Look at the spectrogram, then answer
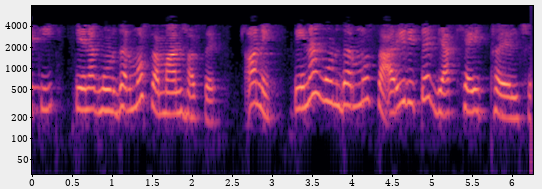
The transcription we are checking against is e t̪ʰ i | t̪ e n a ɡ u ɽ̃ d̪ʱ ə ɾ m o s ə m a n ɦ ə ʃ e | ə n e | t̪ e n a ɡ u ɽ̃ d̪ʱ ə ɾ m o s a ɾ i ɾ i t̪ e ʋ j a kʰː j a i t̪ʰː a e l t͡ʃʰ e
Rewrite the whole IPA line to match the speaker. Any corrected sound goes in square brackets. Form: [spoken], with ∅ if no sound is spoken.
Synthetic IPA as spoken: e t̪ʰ i | t̪ e n a ɡ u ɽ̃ d̪ʱ ə ɾ m o s ə m a n ɦ ə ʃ e | ə n e | t̪ e n a ɡ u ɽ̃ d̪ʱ ə ɾ m o s a ɾ i ɾ i t̪ e ʋ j a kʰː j a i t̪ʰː [ə] e l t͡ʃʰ e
